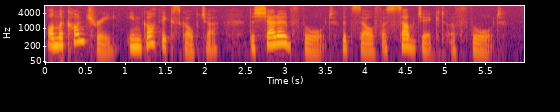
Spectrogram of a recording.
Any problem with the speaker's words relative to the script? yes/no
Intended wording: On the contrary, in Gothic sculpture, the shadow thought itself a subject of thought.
no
